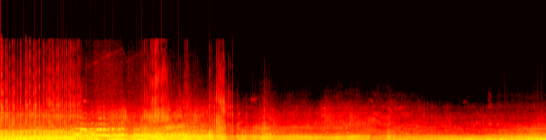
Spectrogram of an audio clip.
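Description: A Honda Civic and a Nissan Lucino, both four-cylinder cars, accelerating hard side by side in a drag race. The engine notes climb through the revs, drop at upshifts about two and about four seconds in, and climb again. The sound gets quieter after about four and a half seconds as the cars pull away.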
